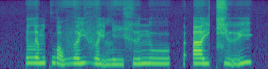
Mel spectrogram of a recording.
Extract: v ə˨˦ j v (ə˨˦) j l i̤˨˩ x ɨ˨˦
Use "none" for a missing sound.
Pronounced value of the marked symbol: ə̰˧˨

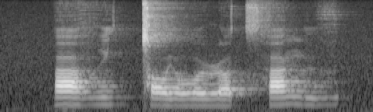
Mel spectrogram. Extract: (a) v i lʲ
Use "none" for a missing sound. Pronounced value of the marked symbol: a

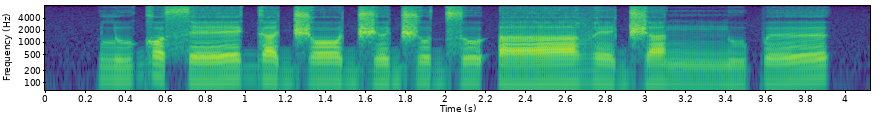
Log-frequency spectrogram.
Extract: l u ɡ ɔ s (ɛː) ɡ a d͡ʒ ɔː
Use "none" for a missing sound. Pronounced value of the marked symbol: ɛː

